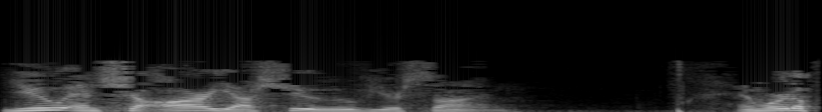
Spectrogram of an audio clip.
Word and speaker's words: Yashub: Why'd I spell it Yashub, Y-A-S-H-U-B, and I pronounce it Yashuv?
